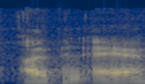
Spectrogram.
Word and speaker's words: openEHR: going to talk about open air so I guess at least 50% of you understood that this English pronunciation open air is a nice little joke like being in the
